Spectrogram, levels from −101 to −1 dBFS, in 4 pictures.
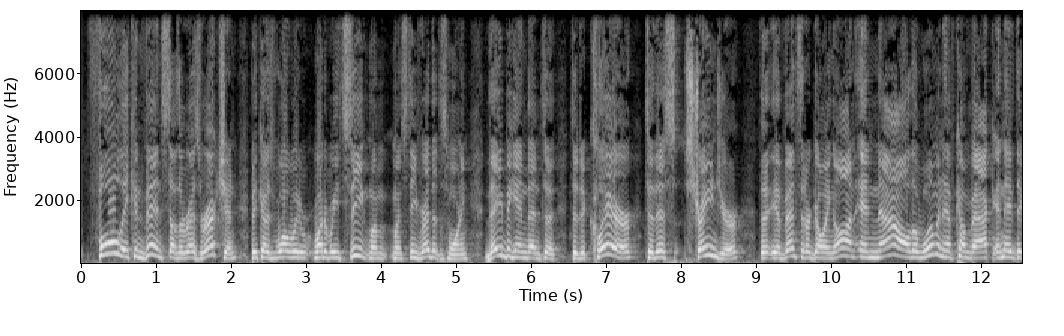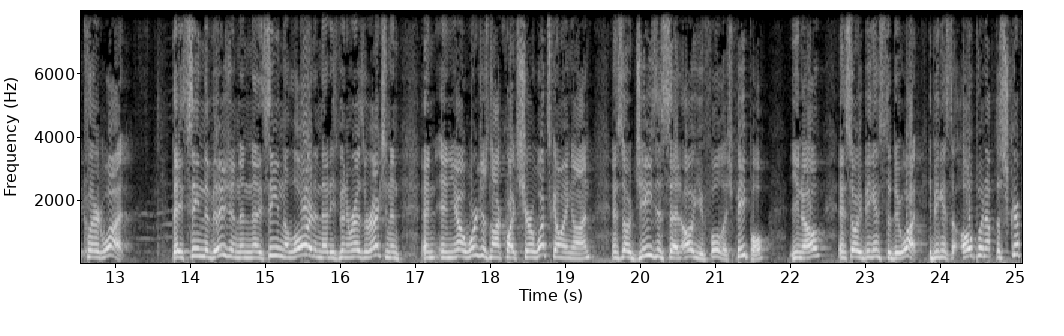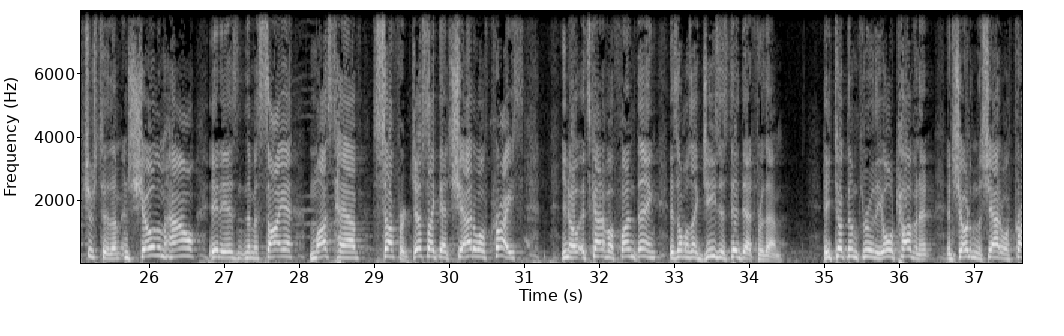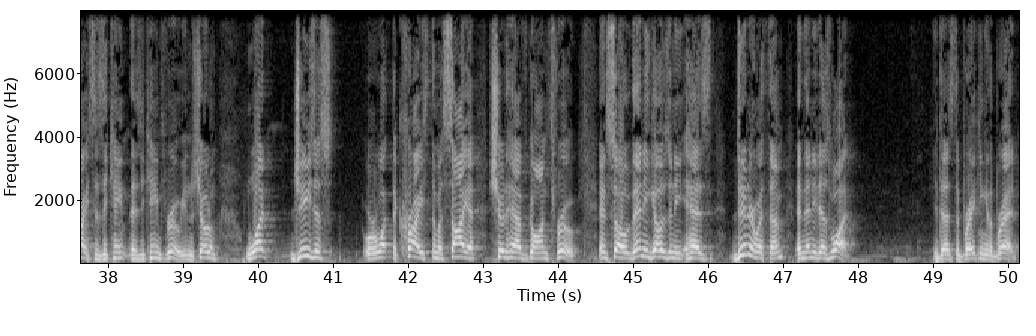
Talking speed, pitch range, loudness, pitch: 230 wpm, 180-220 Hz, -19 LUFS, 195 Hz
